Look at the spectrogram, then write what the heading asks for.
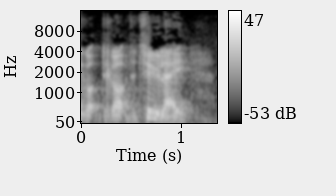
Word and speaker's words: Thule: Yesterday, I got to go up to Thule. They said Thule, I'm sure. I asked the guy.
